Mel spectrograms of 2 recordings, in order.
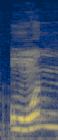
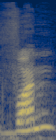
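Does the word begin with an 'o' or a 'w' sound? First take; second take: o sound; w sound. First: The word begins with a plain 'o' vowel. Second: The word begins with a 'w' consonant sound. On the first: The speaker calls it wrong. "आप ओन नहीं पढ़ते हैं इसको" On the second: The speaker calls it right. "वन पढ़ते हैं इसको"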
